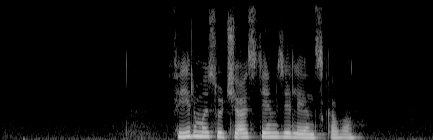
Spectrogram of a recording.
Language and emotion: Russian, neutral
